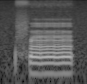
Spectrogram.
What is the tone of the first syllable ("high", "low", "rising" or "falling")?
high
